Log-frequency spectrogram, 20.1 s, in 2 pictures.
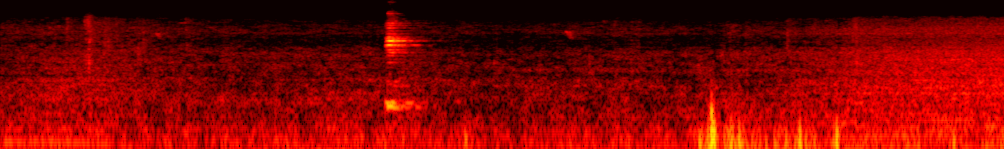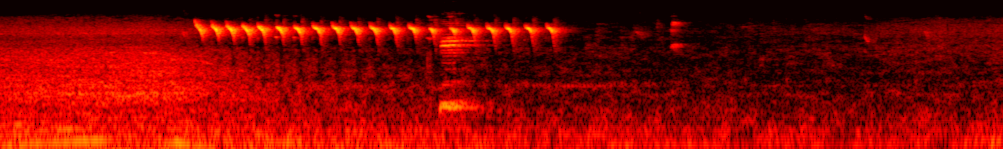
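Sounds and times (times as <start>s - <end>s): low rushing microphone noise: 4.4s - 12.9s
bird calling sharp high notes: 12.0s - 15.7s.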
